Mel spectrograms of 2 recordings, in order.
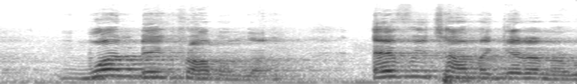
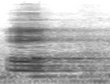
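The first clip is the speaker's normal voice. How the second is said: a little higher, louder mock scream; a milder scream; 4 semitones higher, 4 dB louder than usual. Mister Kent screaming again on the ride, mock scream. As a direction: scream again, a bit less. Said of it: "He's screaming".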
